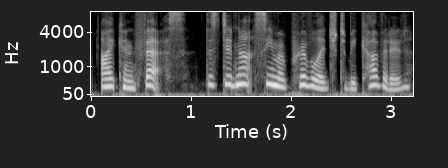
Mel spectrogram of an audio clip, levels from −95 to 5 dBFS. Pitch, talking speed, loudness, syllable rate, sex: 235 Hz, 205 wpm, -17 LUFS, 6.0 syllables/s, female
